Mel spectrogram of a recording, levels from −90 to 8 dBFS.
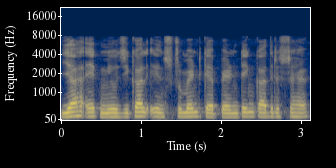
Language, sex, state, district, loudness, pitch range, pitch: Hindi, male, Jharkhand, Ranchi, -17 LUFS, 135-145 Hz, 140 Hz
